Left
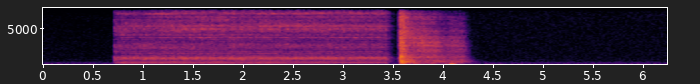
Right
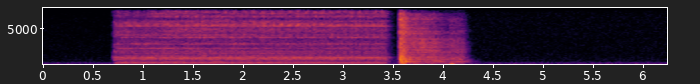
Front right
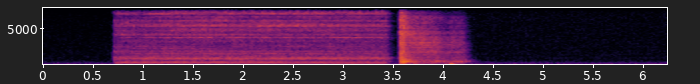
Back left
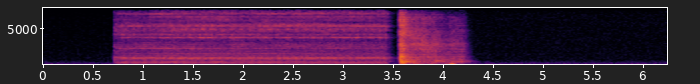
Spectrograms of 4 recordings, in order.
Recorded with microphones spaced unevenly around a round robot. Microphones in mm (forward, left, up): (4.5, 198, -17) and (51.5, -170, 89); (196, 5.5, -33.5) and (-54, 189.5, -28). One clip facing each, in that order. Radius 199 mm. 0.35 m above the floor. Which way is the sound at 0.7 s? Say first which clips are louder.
Right 1 dB, front right 4 dB; 90° right.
